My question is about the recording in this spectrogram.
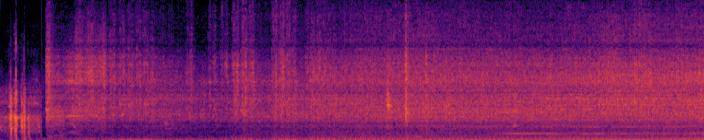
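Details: Scag mower under cutting load: loud low engine note with pitch swelling and easing unevenly instead of holding steady, surging badly; cause unknown.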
